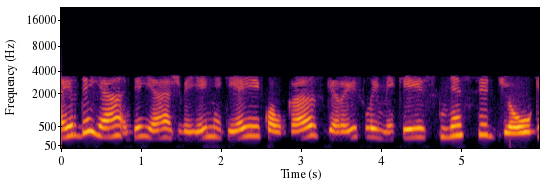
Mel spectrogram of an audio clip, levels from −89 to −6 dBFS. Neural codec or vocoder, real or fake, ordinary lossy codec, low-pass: none; real; MP3, 24 kbps; 3.6 kHz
